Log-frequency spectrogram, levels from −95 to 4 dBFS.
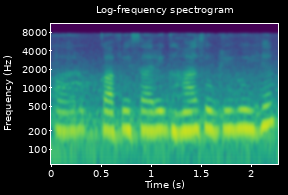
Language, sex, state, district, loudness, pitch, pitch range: Hindi, female, Chhattisgarh, Raipur, -12 LUFS, 210 Hz, 205-215 Hz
